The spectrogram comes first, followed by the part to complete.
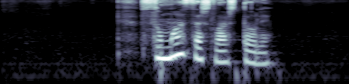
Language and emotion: Russian, angry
